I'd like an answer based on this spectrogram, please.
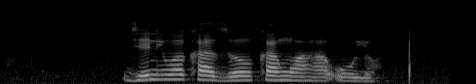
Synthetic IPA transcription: d͡ʒeniwakʰad͡zɔkʰaŋwaɦaʔuːjɔ

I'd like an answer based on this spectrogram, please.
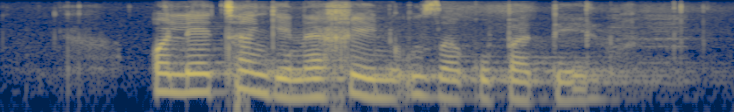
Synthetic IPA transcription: ɔlɛtʰaŋɡʱɛnaxeniʔuzak̬ʼub̥ʱad̥ʱɛːlwa

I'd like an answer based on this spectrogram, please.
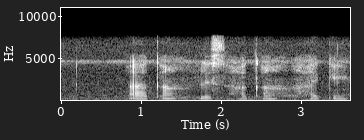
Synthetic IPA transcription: akʼalɪsakʼahakʼɪ

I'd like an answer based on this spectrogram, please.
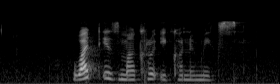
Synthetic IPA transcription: wɔtʰizmakʰroʔikʰɔnɔmiks

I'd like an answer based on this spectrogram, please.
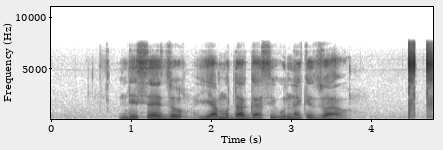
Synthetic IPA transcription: ndisɛd͡zɔjamud̪aɡasḭʔunɛkɛd͡zwaːɦɔ̰

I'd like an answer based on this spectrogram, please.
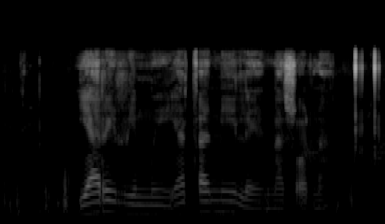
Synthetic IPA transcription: jaririmijat͡sanilɛnaʂɔ̰ːna

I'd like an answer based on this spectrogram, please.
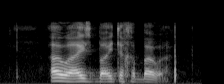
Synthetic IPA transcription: əwɦœɥsbœɥtəχəbəwə̰

